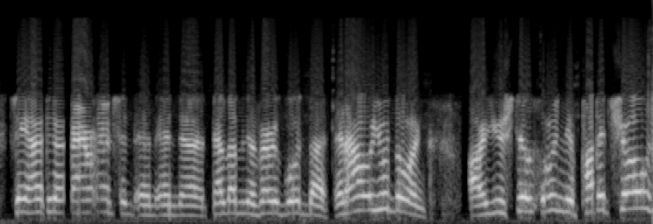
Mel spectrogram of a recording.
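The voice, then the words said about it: Imitated French accent. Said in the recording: “He's got the French accent.”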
